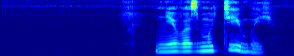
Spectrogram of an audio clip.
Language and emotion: Russian, neutral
